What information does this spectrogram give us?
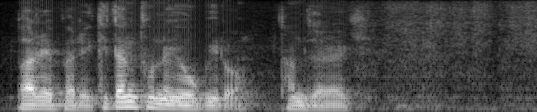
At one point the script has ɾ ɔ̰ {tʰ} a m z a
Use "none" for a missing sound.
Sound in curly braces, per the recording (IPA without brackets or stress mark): tʰ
